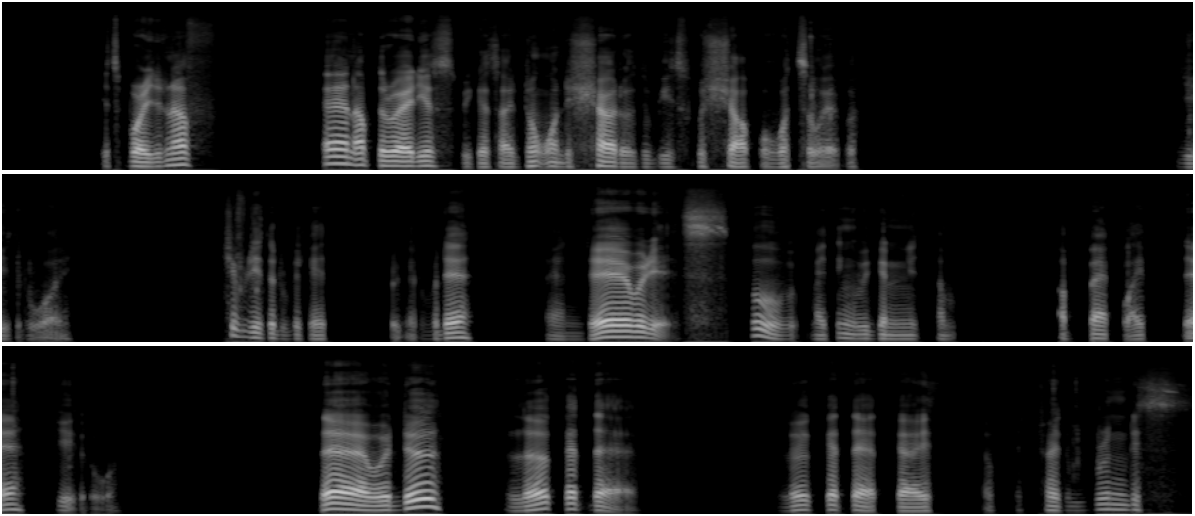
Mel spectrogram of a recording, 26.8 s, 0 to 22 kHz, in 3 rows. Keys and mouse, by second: 2.3-3.7 drag, 5.3 g, 6.1 x, 8.2 click, 8.8 g, 9.0 y, 10.2 click, 10.5 shift+d, 10.7 x, 12.0 click, 12.8-14.4 middle drag, 14.8 middle click, 15.7 click, 16.3 shift+d, 16.5 x, 17.7 click, 17.9 g, 18.2 y, 19.9 click, 20.4-21.0 middle drag, 21.6-22.3 middle drag, 22.8-23.9 middle drag, 25.3 click, 25.7 g, 25.9 x.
